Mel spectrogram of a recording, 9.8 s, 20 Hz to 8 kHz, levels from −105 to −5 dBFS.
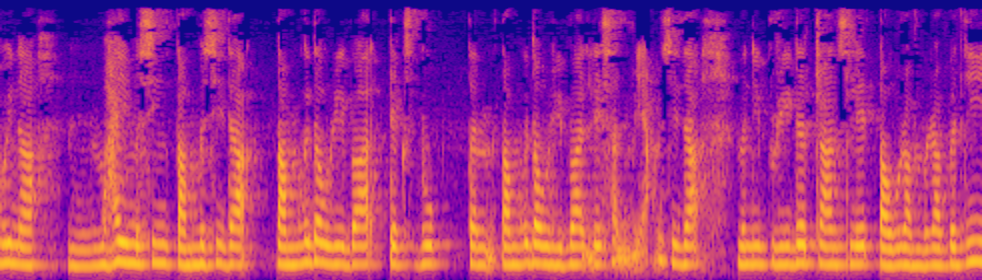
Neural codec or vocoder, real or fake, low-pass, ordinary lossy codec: vocoder, 22.05 kHz, 80 mel bands, HiFi-GAN; fake; 7.2 kHz; MP3, 32 kbps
